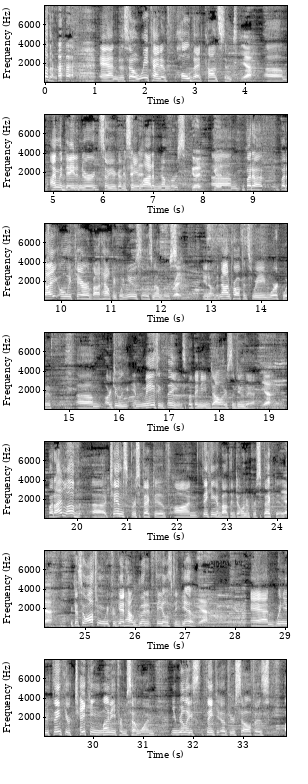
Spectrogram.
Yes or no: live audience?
yes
